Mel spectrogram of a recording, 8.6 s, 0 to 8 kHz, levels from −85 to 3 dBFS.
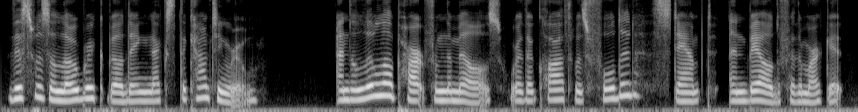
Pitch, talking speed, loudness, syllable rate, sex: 225 Hz, 195 wpm, -18 LUFS, 4.9 syllables/s, female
